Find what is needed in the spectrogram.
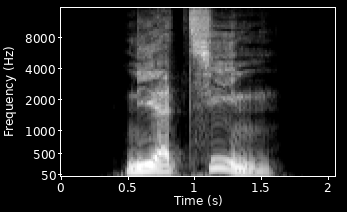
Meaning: niacin, a B vitamin
- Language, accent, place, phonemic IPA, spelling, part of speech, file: German, Germany, Berlin, /ni̯aˈt͡siːn/, Niacin, noun, De-Niacin.ogg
